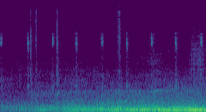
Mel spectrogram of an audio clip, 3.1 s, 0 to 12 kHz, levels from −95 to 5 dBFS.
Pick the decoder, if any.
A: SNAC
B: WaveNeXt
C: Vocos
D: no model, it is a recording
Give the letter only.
D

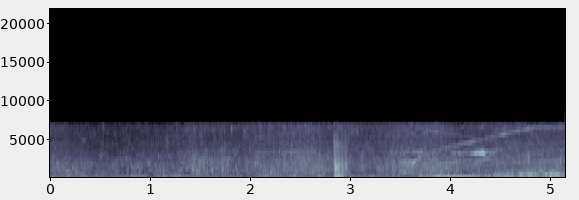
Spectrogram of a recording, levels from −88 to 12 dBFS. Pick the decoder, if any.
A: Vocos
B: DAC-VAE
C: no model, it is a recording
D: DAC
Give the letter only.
A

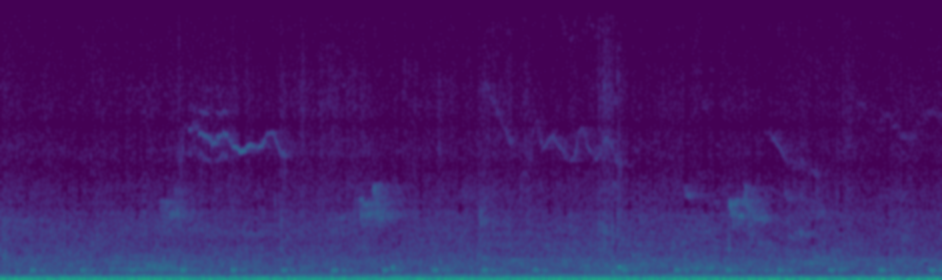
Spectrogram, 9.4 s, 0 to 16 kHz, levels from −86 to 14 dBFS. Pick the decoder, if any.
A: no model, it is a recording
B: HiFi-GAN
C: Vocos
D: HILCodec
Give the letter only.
A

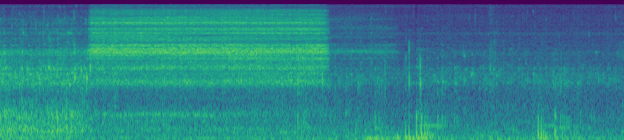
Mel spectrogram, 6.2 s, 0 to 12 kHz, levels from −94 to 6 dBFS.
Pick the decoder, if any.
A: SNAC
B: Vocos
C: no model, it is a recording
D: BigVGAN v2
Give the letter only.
B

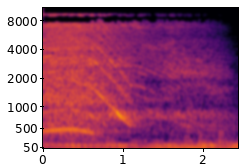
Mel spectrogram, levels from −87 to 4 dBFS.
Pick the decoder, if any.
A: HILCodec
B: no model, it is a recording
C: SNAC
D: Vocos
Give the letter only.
B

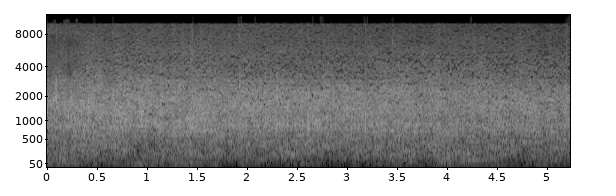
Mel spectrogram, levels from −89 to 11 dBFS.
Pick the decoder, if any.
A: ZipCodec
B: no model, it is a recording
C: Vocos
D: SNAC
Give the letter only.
D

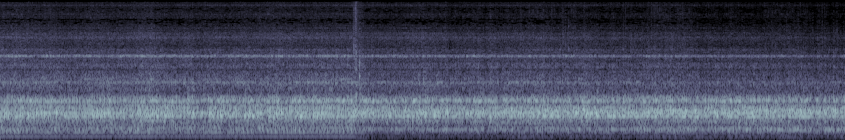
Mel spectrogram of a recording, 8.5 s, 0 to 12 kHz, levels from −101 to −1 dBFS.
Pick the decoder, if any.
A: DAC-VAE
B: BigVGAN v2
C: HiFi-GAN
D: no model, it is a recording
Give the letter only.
D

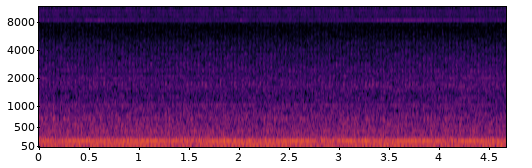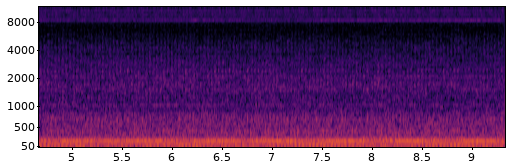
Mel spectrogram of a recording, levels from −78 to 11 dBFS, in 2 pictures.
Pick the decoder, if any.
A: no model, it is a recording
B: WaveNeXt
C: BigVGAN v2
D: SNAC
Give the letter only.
A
